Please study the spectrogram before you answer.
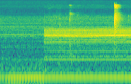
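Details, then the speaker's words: Quiet, steady low mains hum from a guitar amp at master volume in the middle, reduced power, guitar plugged in with a shielded instrument cable: the normal, very faint residual buzz. "let's check the volume now so I do here kind of a little more [Music] like very faint faint Buzz"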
